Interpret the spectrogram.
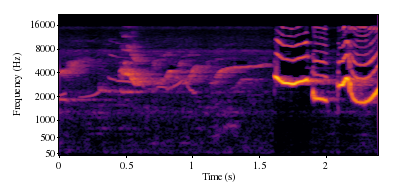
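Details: Oriental magpie-robin (kacer) used as lure therapy for a bird that rarely sings. Soft wavering whistles come first, then a brief loud burst of rich, warbling whistled notes near the end.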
